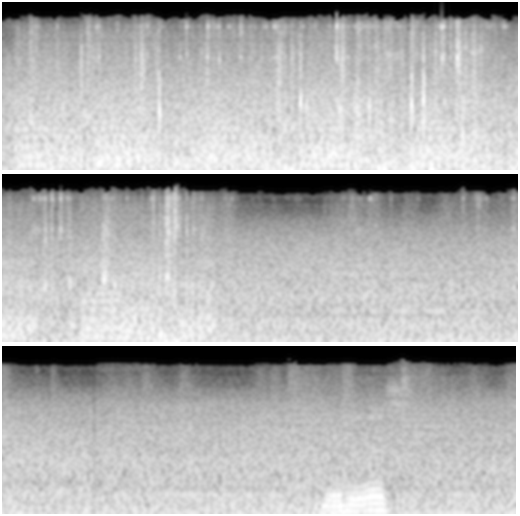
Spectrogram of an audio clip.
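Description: A voice shouting "I'm gonna kill you, mate!" with crackling clicks through it for about five seconds, then quieter steady street background, and a short rising voice sound near the end.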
